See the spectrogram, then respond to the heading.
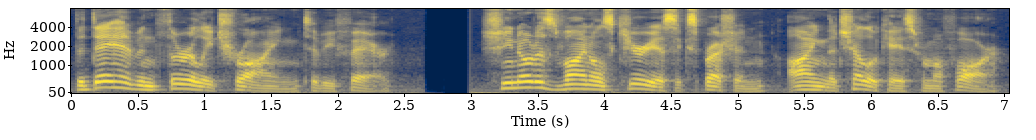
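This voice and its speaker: A man reads scripted fiction as the narrator of an audio story. His voice is mid-pitched, and his intonation rises and falls in a lively, expressive way. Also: normal speed.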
